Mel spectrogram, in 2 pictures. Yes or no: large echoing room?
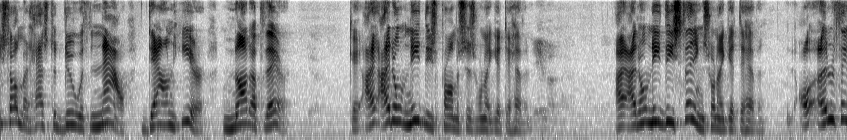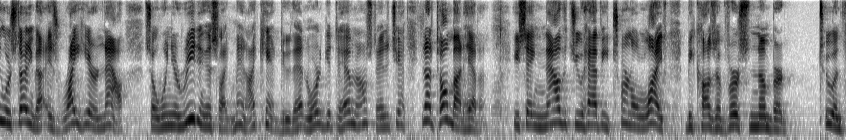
yes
